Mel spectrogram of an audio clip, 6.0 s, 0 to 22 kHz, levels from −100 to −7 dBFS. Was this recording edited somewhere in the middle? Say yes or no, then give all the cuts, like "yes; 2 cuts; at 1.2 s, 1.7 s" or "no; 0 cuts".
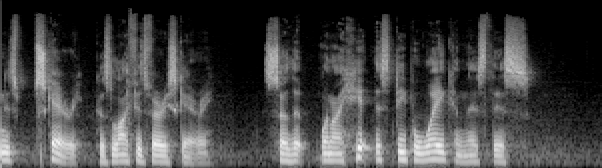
yes; 2 cuts; at 2.3 s, 3.1 s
